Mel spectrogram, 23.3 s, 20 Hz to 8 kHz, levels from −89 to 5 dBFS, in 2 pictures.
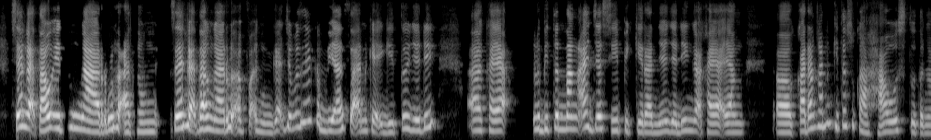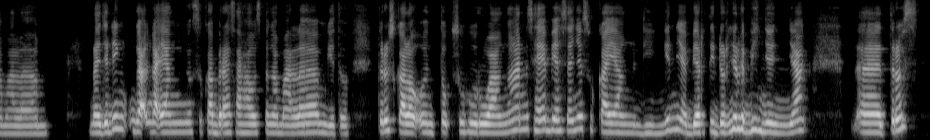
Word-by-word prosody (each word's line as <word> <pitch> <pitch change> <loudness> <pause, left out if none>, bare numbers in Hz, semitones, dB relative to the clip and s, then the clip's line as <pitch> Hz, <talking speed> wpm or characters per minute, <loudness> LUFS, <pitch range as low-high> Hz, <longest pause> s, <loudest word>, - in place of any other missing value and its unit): Saya 285 +3 +7
nggak 265 - +7
tahu 265 +5 +9
itu 275 +2 +1
ngaruh 220 +3 +6
atau 205 +1 -1 0.2
saya 265 +2 +9
nggak - - +6
tau 260 0 +10
ngaruh 220 -1 +4
apa 230 0 -4
nggak. 200 +1 -5
Cuma 275 +1 -2
saya 425 +2 -2
kebiasaan 225 - 0
kayak - - -1 0.2
gitu. 190 - -5
Jadi, 275 - -1 0.4
eee, 235 0 0
kayak 225 - +2 0.3
lebih 255 -1 -2
tenang 265 -1 +4
aja 265 -2 +3
sih, 230 -3 -6
pikirannya. 195 -1 -3
Jadi 205 -1 -3
nggak - - -4
kayak 190 -1 +1
yang, 190 0 -1 0.5
eee, 190 0 +4
kadang 220 +6 +2
kan, 315 - -1
kita 320 +1 -5
suka 270 - -5
haus 210 +4 -4
tuh, 195 - -5
tengah 175 -2 -7
malam. 165 0 -8 0.6
Nah, 185 - +2
jadi 195 +9 -1
nggak 215 -4 -1
nggak 195 - +1
yang 195 0 -3 0.3
suka 200 -1 -6
berasa 185 +1 -3
haus 185 0 -3
tengah 185 -1 -5
malam, 185 +2 -2
gitu. 170 0 -7 0.4
Terus 220 +2 -1
kalau 190 -2 +2
untuk 190 0 -7
suhu 195 -1 -3
ruangan, 190 +7 -1
saya 230 -1 -3
biasanya 230 +1 -3
suka 235 -6 -5
yang 185 -2 -4
dingin, 175 +7 -8
ya. 195 - -2
Biar 185 +1 +3
tidurnya 200 +5 -1
lebih 240 0 0
nyenyak. 195 +3 -2 0.6
Eee, 195 -1 +2
terus, 245 +8 -2
205 Hz, 170 wpm, -22 LUFS, 190-240 Hz, 0.6 s, tau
